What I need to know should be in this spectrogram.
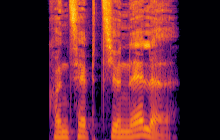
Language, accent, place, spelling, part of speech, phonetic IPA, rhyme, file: German, Germany, Berlin, konzeptionelle, adjective, [kɔnt͡sɛpt͡si̯oˈnɛlə], -ɛlə, De-konzeptionelle.ogg
- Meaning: inflection of konzeptionell: 1. strong/mixed nominative/accusative feminine singular 2. strong nominative/accusative plural 3. weak nominative all-gender singular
